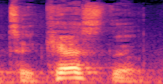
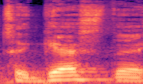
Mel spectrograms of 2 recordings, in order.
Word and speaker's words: Tequesta: But you also have the Tequesta, but it's pronounced Tegesta here.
